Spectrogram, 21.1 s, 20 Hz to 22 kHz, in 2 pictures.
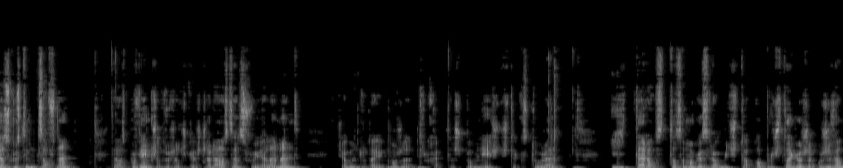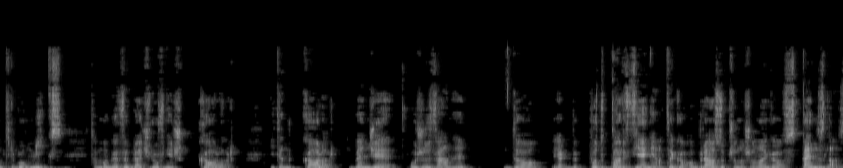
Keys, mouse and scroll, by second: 0.7 ctrl+z, 1.4-2.5 middle drag, 2.8-3.9 shift+middle drag, 4.1 shift+middle click, 5.7-7.2 shift+right drag, 8.0-11.6 shift+middle drag, 15.9-18.7 drag.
